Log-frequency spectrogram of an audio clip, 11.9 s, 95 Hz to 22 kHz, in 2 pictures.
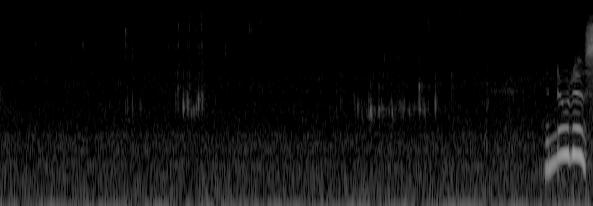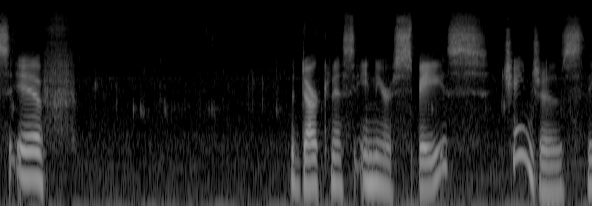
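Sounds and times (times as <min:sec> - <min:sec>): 
hot water poured slowly over tea leaves in a bowl: 0:01.2 - 0:02.7, 0:03.3 - 0:04.7, 0:06.9 - 0:08.8
speech: 0:05.5 - 0:06.7, 0:08.8 - 0:11.8.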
